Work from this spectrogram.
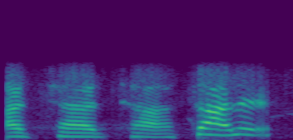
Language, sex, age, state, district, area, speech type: Marathi, female, 18-30, Maharashtra, Mumbai City, urban, conversation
